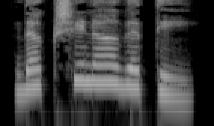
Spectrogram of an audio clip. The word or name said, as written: ದಕ್ಷಿಣಾಗತಿ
